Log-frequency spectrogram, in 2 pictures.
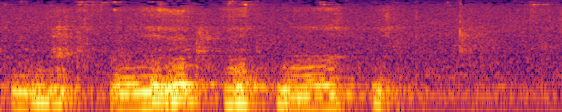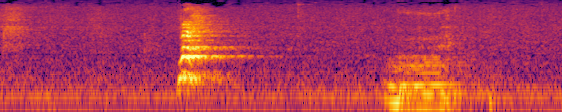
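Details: Samoyed named Adam and a Rat Terrier, both puppies, play fighting indoors; short harmonic growls and whines in a rapid burst, a pause, then a sharp yelp-like bark and one more low grumble, over a steady electrical hum.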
